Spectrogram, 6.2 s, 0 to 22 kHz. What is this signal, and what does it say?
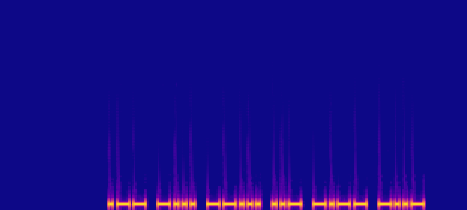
Morse code, heard as a keyed tone, about 22 wpm, 700 Hz. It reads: WB7UYX
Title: USA Call Signs - 6 Characters - Repeated 3x - 22wpm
